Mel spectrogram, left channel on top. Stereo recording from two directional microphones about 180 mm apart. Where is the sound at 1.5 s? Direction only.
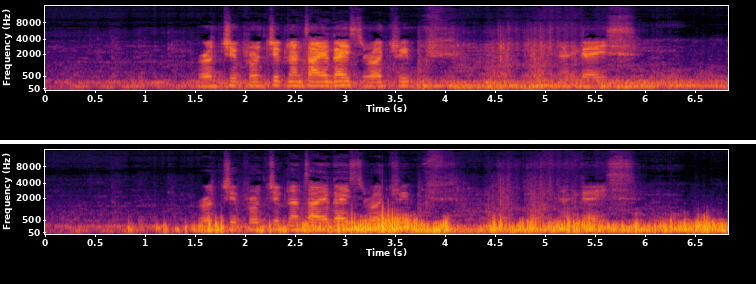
20° right (ahead or behind).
